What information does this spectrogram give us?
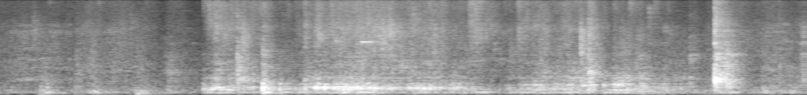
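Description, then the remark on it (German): Water pours and splashes into a metal sink for several seconds as boiled potatoes are drained, with clattering pot sounds and a sharp clank near the end; the rushing hiss is steady. “Kartoffeln abgießen. Zack, zack. Macht halt ein bisschen Krach.”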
